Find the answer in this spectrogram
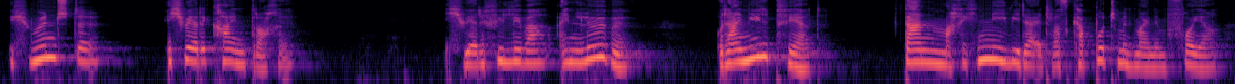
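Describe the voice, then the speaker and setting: A woman's voice: fairly high pitch, slow pace, long pauses. A woman voicing an earnest little boy dragon. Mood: sad wishing. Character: little boy dragon, sad then eager.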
